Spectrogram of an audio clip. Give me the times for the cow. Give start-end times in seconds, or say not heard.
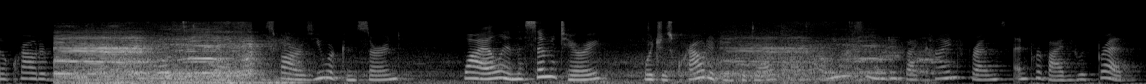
0.5-2.5, 7.2-8.8.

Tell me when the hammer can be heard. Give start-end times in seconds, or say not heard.
not heard.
